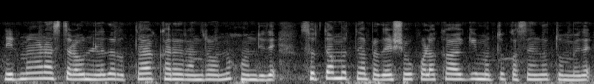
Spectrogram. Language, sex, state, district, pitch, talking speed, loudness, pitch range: Kannada, female, Karnataka, Bangalore, 235 Hz, 140 wpm, -15 LUFS, 225-250 Hz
